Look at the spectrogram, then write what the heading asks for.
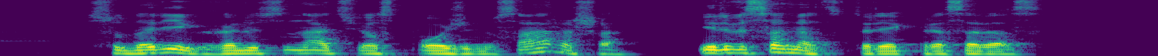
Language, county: Lithuanian, Panevėžys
